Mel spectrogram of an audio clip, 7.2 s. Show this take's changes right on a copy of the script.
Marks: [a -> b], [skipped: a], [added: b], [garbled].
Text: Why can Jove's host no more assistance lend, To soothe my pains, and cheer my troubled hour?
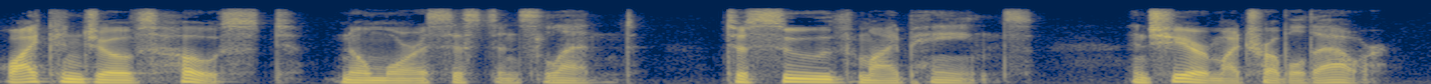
Why can Jove's host no more assistance lend, To soothe my pains, and cheer my troubled hour?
